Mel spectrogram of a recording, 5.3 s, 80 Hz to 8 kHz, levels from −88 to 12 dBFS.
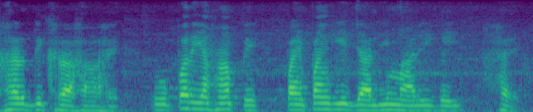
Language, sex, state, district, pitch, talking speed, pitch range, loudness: Hindi, male, Bihar, Patna, 140 Hz, 135 wpm, 130-155 Hz, -19 LUFS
